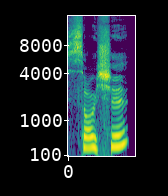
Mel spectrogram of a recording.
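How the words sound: The name is pronounced with Irish sounds. "je crois que ça se dit Saoirse"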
